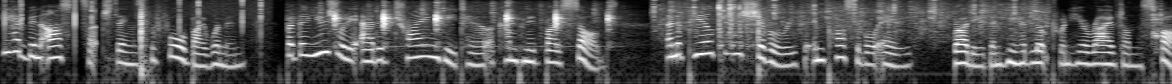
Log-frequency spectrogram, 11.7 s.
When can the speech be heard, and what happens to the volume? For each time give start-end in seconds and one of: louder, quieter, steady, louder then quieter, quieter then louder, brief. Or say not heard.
0.0-11.6 steady.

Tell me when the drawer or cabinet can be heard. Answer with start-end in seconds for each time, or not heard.
1.1-1.5, 7.2-7.7.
